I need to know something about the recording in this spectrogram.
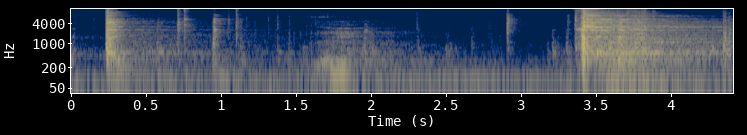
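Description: Light metal clicks of a tool being fitted against a disc mower's cutting disc, then about three and a half seconds in a short loud burst from a cordless driver spinning off the nut that holds a mower blade on the disc.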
